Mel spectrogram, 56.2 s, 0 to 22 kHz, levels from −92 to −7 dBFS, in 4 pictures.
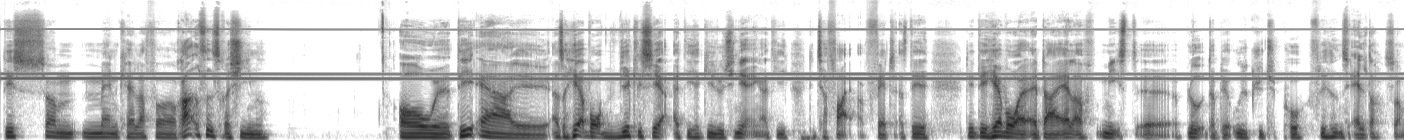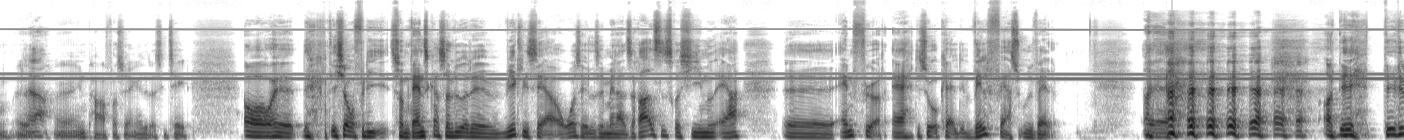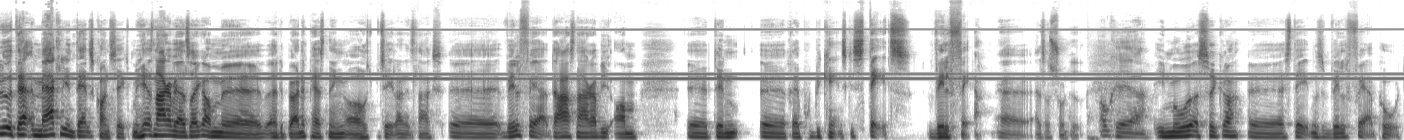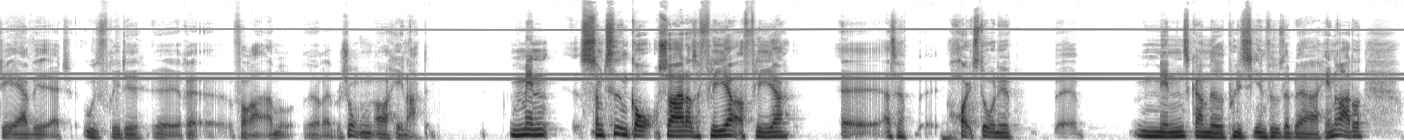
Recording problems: high-pitched whine; noticeable; throughout; 2 kHz, 15 dB below the speech

